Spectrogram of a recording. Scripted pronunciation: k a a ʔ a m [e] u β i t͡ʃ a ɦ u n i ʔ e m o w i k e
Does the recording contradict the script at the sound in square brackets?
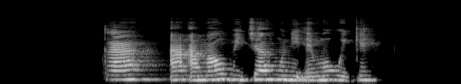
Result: yes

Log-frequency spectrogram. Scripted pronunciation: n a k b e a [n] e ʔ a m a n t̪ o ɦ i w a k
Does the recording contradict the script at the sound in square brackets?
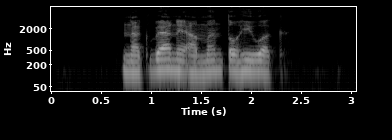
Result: no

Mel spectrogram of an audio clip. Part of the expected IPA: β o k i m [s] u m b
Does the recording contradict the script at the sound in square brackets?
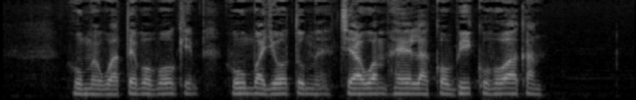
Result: yes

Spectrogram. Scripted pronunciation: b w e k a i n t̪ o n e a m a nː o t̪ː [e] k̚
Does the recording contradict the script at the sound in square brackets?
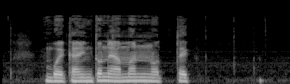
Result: no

